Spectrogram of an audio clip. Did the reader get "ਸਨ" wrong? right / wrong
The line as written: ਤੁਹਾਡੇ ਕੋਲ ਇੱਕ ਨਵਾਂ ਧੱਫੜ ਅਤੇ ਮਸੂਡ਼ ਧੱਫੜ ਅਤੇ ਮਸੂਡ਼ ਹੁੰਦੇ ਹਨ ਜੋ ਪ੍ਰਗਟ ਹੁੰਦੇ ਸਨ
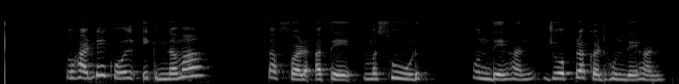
wrong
